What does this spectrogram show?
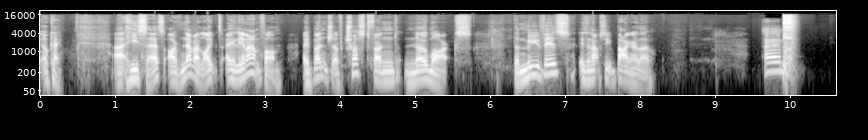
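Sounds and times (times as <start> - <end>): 
speech: 0.0 - 8.2, 9.6 - 10.2
loud cough: 9.8 - 10.2.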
